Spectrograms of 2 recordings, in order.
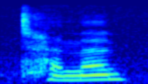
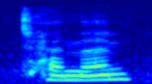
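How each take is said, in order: Both takes have the same delivery.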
